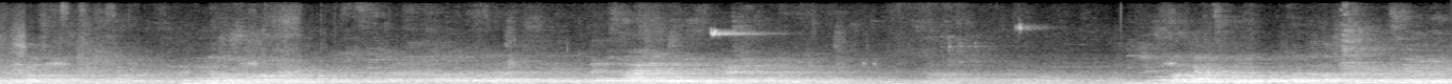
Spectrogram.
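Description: Players shout to each other across a large echoing hall.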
